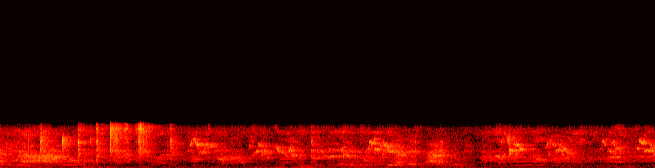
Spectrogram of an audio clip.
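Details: Two pet parakeets, a white male and a blue female, chatter in a busy stream of short chirps, squeaks and warbles, mostly high-pitched, over a steady low background hum.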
